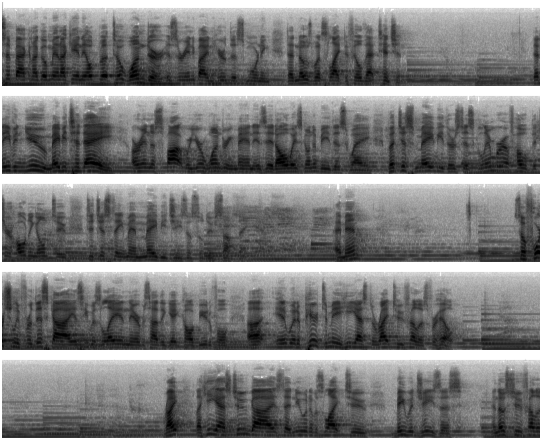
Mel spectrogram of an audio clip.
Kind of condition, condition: setting, large echoing room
